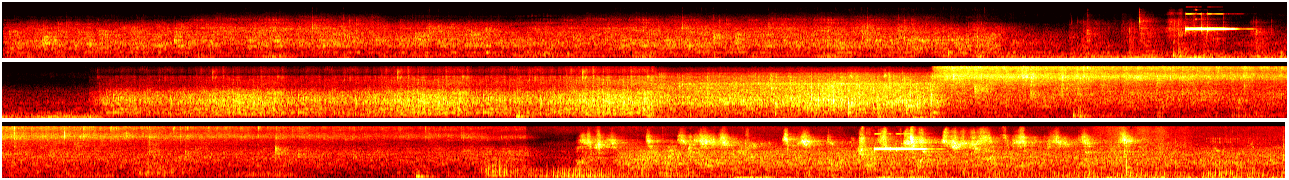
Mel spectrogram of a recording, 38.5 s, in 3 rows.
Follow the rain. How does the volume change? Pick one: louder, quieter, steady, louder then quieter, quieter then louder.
louder then quieter.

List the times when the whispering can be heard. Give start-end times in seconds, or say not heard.
31.4-37.0.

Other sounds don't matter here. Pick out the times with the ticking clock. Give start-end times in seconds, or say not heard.
not heard.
